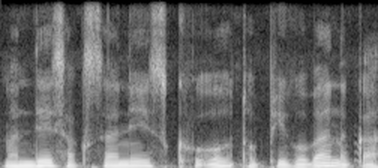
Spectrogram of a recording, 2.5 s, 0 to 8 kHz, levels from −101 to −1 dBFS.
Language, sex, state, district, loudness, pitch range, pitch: Garo, male, Meghalaya, West Garo Hills, -14 LUFS, 105-120 Hz, 115 Hz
